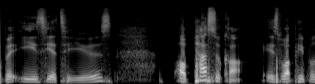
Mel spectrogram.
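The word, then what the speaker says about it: パソコン: But if you say PC, like the Japanese pronunciation, that it's a little bit easier to use. Or pasukon is what people say right now.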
